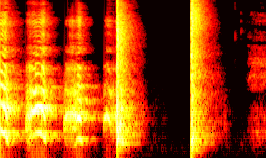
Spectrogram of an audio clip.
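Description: A woman's voice in a few short laughing bursts, followed by two sharp clicks about half a second apart.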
